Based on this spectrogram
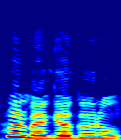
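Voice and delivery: high, helpless whine; crying. Acted. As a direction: ask a friend tearfully for help. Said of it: "सबसे पहले तो रोना बंद कर". (रोती हुई, बेबस आवाज़)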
